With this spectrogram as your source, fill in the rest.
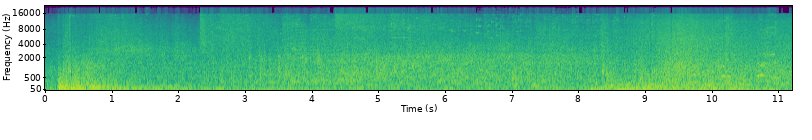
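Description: Tsunami water rushes in a disaster film, a loud, continuous roaring surge of churning water and wind that swells again near the end.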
